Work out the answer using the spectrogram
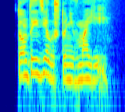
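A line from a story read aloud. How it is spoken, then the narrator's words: Said angrily. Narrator (Russian): зло сказал БЧ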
